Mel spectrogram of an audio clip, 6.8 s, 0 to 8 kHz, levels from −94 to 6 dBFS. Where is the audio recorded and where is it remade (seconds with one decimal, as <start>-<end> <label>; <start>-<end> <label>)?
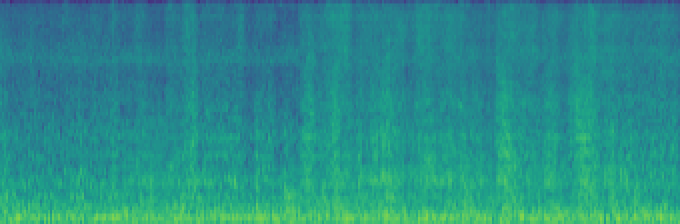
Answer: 0.0-1.2 recorded; 1.2-1.8 remade; 1.8-2.9 recorded; 2.9-6.2 remade; 6.2-6.8 recorded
